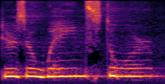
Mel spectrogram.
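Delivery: high, slow little-girl voice imitating his daughter; squeaky toddler calling Daddy about the storm; little daughter's high voice reporting a thunderstorm. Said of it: "my little daughter Emily ... she goes".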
